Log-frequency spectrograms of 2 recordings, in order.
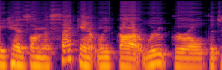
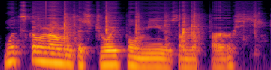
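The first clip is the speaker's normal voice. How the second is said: ordinary talk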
